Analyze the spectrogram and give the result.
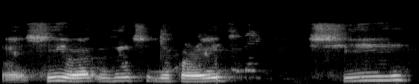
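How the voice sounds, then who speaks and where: Slow halting student on muffled call. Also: male voice, a little high, mellow. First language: Portuguese. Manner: halting reading with restarts.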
